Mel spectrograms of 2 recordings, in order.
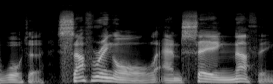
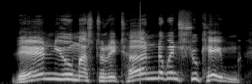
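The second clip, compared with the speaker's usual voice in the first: raised, higher mock roar; roaring friar; 7 semitones higher than usual. A narrator's reading. Friar ordering Robin back across the river, a raised roar. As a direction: bellow it down at him. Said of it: "roared the friar".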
